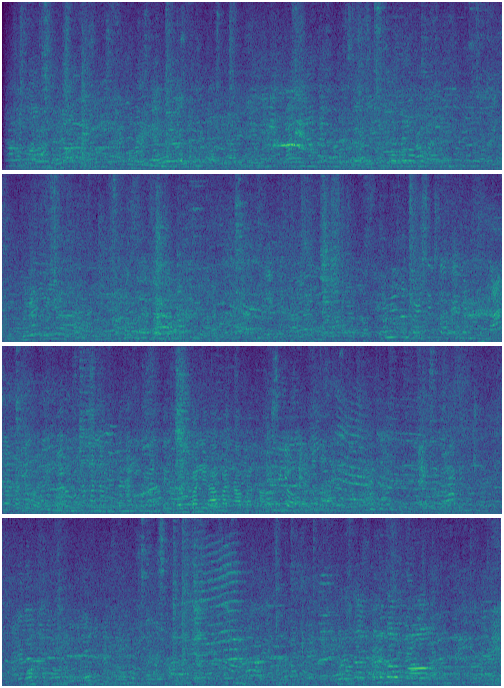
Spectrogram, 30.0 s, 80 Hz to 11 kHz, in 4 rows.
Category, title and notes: Speech > Conversation / Crowd
250802 120416 PH Rush hour in a Filipino restaurant
Rush hour in a busy Filipino restaurant. I mad this recording in Mang Inasal restaurant, in SM Batangas shopping mall, at lunch time. One can hear lots of customers ordering and paying, while the staff of the restaurant make its best to deliver the dishes on time and satisfy everyone ! Recorded in August 2025 with a Zoom H5studio (built-in XY microphones). Fade in/out applied in Audacity.
restaurant, crowd, busy, dishes, kids, noise, counter, women, people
